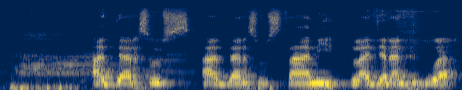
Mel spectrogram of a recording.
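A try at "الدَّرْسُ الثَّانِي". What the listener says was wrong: Iya, pintar.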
